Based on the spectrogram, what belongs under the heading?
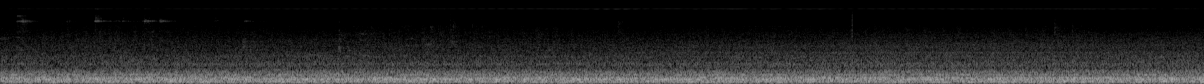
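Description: Steady rumble of a train running at speed, heard right behind a DB class 112 electric locomotive: wheels on rails and running gear at an even pace with no change.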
